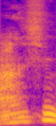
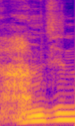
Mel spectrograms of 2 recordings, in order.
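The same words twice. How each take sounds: First: The word is pronounced anshin. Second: The word is pronounced anjin. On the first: This is the everyday reading of the word. The speaker calls it wrong. "仏教の世界じゃ安心じゃねえ" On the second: This is the Buddhist reading of the word. The speaker calls it right. "安心なんだよね"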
